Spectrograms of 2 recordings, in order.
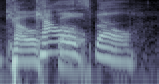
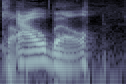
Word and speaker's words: Kalispell: Did you say Cowbell, Montana? – Kalispell. – Is that how it's pronounced? – Kalispell. – I thought you said Cowbell.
